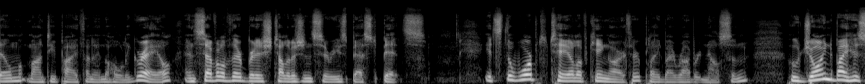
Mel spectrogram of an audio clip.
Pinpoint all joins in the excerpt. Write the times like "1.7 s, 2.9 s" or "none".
1.8 s

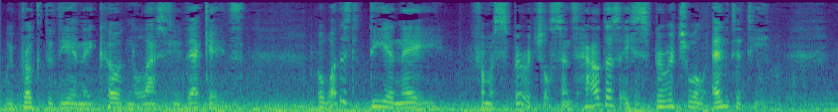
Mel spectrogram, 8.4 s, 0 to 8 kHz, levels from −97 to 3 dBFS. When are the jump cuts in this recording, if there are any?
none

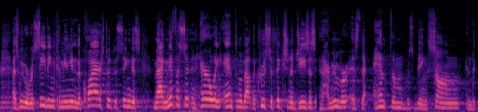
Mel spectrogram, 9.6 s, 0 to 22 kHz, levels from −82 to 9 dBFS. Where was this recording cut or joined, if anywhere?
6.3 s

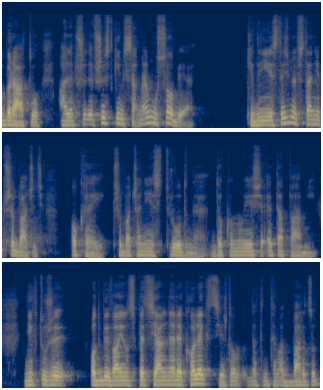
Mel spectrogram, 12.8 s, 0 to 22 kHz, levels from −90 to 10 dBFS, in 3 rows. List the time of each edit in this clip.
11.5 s

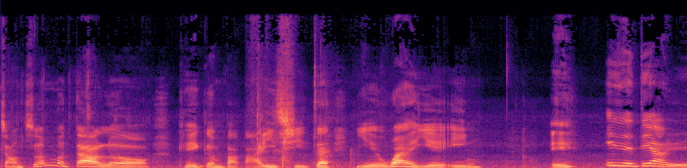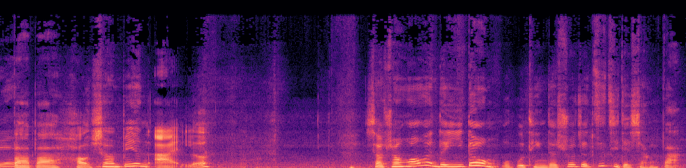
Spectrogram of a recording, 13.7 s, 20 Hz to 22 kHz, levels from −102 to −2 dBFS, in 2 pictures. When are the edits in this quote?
5.4 s

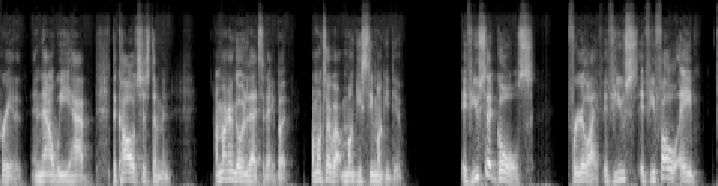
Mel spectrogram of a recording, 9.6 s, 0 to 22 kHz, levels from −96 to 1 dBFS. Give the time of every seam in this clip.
none

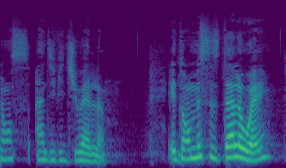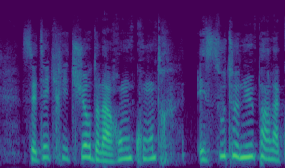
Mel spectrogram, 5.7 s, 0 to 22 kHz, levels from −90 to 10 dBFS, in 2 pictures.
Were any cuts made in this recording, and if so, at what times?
none

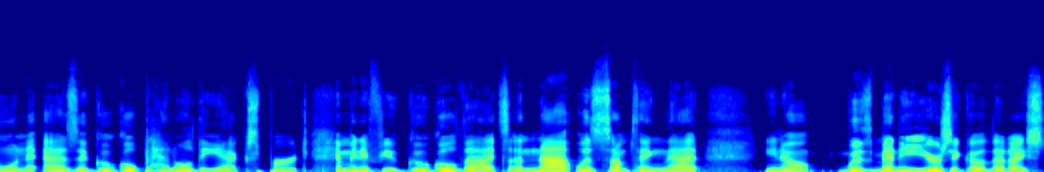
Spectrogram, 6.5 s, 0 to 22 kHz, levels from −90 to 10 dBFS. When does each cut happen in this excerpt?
2.1 s, 3.1 s, 5.2 s

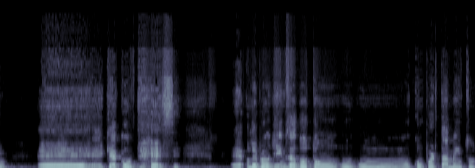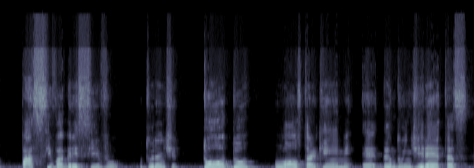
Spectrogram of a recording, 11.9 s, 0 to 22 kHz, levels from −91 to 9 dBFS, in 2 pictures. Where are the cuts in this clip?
2.8 s

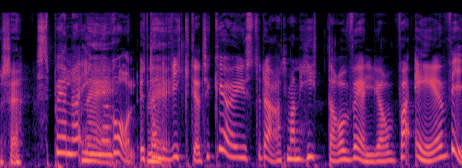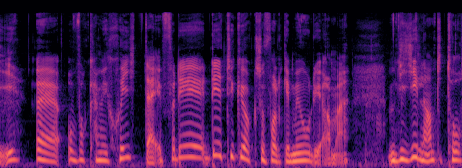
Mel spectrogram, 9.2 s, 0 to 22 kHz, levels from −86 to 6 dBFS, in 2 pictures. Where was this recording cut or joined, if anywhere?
none

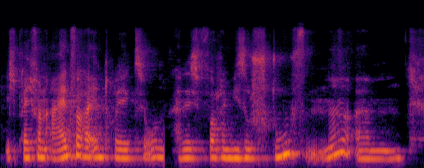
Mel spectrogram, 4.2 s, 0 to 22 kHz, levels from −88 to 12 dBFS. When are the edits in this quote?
1.6 s

